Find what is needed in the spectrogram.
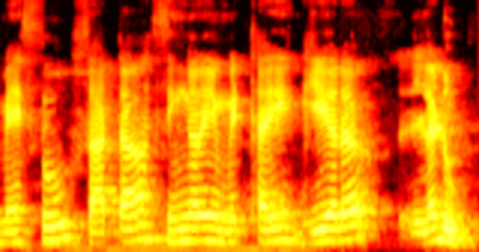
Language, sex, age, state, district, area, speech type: Sindhi, male, 30-45, Gujarat, Kutch, rural, spontaneous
